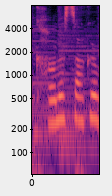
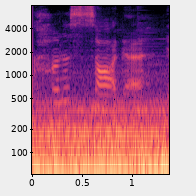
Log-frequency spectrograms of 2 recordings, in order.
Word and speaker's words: Conasauga: We're off on an exciting adventure to the Conasauga River, and the fun starts before we even get there.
